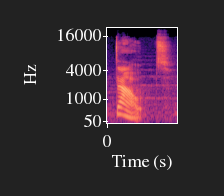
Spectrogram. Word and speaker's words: doubt: the other one is doubt which has a silent B so it's pronounced doubt if you want to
